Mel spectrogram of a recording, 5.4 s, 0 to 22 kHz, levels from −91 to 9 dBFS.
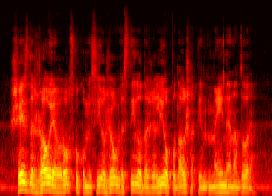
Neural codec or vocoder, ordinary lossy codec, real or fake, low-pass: codec, 44.1 kHz, 7.8 kbps, Pupu-Codec; none; fake; 19.8 kHz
